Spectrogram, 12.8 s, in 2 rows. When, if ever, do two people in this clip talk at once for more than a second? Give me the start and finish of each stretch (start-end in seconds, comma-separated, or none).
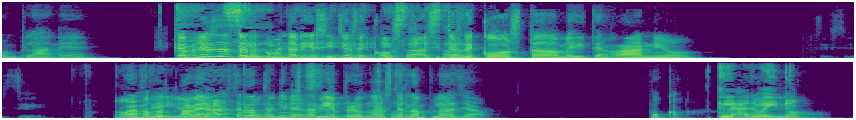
1.6-3.6, 7.3-9.5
